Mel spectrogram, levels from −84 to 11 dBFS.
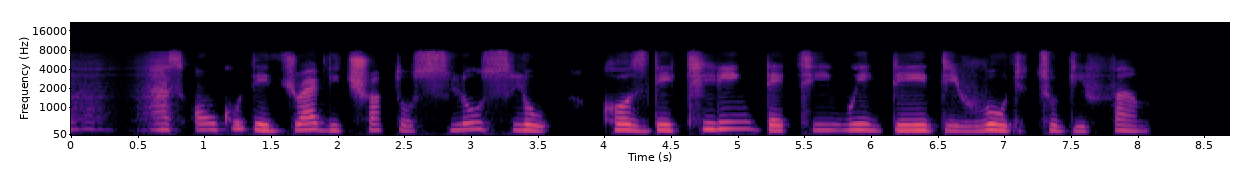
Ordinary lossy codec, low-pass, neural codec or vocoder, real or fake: none; none; codec, 16 kHz, about 1 kbps, DyCAST, with the encoder's durations; fake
